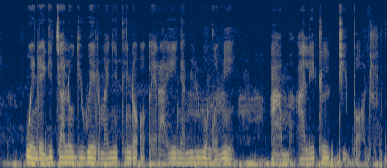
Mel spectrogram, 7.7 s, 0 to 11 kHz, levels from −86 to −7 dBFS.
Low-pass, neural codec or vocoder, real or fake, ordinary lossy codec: 9.9 kHz; none; real; none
